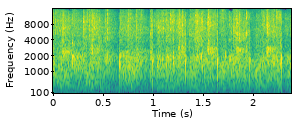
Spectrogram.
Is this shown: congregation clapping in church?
yes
